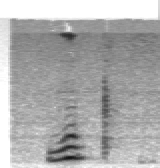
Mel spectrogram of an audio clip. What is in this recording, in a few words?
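"wup", Mooré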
